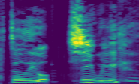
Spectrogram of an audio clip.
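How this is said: The name is said the Japanese way. The speaker calls it right. "La forma correcta de decirlo es Ghibli en japonés"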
